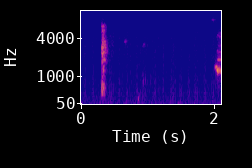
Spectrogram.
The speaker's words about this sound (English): Max just meowed. He can't raise his paw, but...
